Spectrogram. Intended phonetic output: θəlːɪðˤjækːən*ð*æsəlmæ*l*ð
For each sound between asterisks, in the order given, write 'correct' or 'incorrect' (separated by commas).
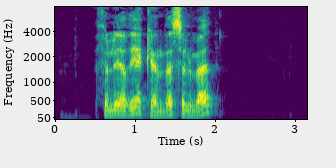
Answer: correct, incorrect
